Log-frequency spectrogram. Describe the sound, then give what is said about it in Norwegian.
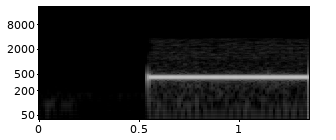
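After a brief silence, a steady single-pitched telephone ringing tone starts and holds loud and clear to the end, as heard from the caller's side of an outgoing call. No one speaks. “Det ringer I hvert fall.”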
